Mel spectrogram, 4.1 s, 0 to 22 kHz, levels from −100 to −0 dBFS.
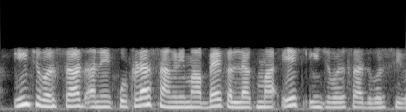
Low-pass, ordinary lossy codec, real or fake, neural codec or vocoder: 3.6 kHz; none; fake; codec, 44.1 kHz, 7.8 kbps, Pupu-Codec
